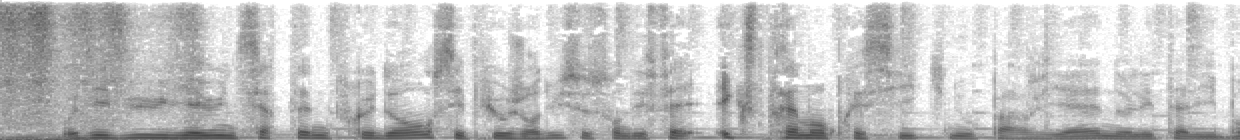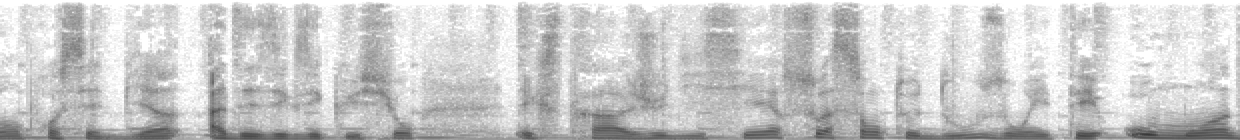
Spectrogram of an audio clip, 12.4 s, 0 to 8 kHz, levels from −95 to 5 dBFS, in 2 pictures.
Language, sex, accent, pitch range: English, male, French, 115-140 Hz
